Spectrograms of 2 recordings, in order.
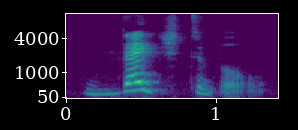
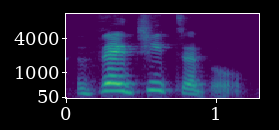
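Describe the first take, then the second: First: VEGETABLE slow and low as vej-tuh-bul; silent E. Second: VEGETABLE with the middle E voiced, vej-ih-tuh-bul; four full syllables in VEGETABLE, vej-ih-tuh-bul; spelling pronunciation. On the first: Teacher repeats the correct way, VEGETABLE as vej-tuh-bul. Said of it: "the pronunciation will be". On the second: Teacher repeats the mistake, VEGETABLE as vej-ih-tuh-bul. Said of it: "Well, that's wrong". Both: Shown as a demonstration.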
